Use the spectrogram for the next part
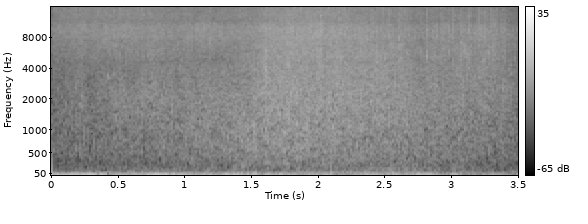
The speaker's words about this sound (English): Here and Now's Peter O'Dowd takes us to the Pacific side of Costa Rica. In a town called Punta Morales, the wind howls across the shoreline.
